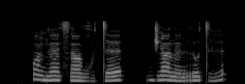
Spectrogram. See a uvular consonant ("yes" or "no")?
yes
